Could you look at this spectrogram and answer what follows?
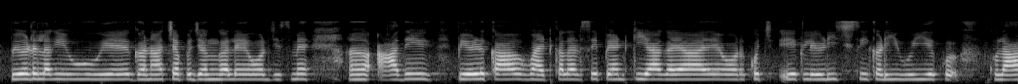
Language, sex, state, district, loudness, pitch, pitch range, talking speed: Hindi, female, Chhattisgarh, Sarguja, -17 LUFS, 235 Hz, 235-245 Hz, 165 wpm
